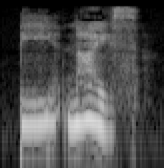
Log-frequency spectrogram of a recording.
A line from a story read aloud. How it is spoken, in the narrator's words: I whisper to Hardin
